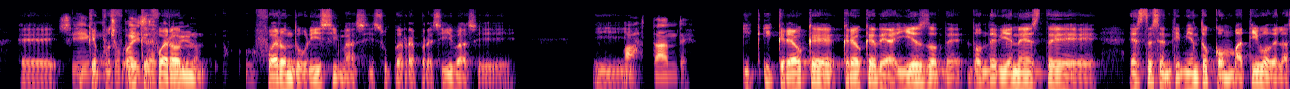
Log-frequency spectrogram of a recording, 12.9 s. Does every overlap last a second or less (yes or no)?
no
